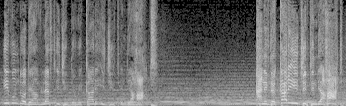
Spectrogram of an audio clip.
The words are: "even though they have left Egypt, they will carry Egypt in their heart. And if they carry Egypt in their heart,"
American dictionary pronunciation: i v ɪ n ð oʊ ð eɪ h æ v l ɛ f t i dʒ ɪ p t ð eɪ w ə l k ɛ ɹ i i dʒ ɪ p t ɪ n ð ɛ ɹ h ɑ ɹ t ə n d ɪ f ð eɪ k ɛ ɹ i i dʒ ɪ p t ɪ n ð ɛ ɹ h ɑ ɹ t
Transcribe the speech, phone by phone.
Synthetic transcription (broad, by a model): i v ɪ n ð oʊ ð eɪ h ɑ v l ɛ f t i dʒ ɪ p t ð eɪ w ə l k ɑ ɹ i i dʒ ɪ p t ɪ n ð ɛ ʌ h ɑ t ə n ɪ f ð eɪ k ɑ ɹ i i dʒ ɪ p t ɪ n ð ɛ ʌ h ɑ t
